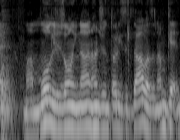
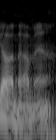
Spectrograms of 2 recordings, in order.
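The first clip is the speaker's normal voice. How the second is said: disappointed; 12 semitones lower, 9 dB quieter, slower than usual. Retold or imitated. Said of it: "I was like".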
